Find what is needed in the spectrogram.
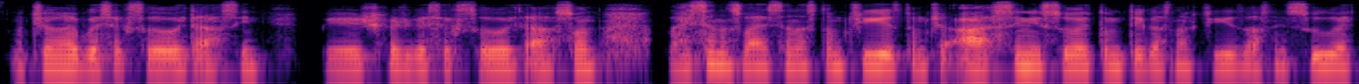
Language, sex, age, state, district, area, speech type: Kashmiri, male, 45-60, Jammu and Kashmir, Budgam, urban, spontaneous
